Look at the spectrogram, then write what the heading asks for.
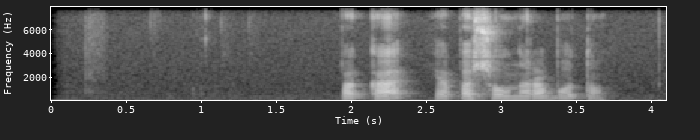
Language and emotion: Russian, neutral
